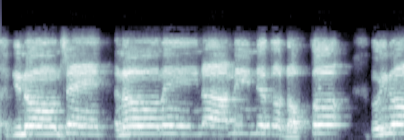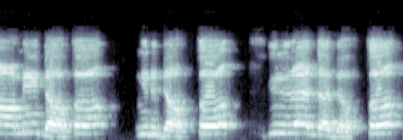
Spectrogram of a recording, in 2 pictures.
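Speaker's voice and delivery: hammed-up street talk, punchy and sing-song; mock slang talker. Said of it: "'Cause she doesn't talk like a".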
